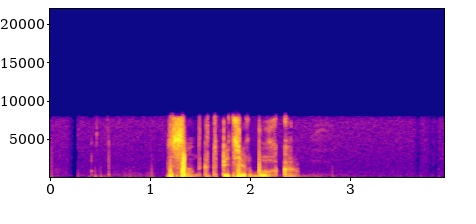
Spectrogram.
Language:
Russian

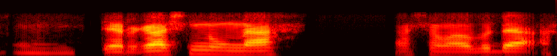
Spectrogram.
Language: Bodo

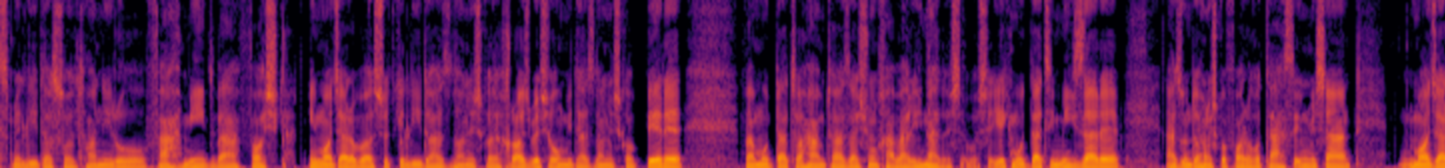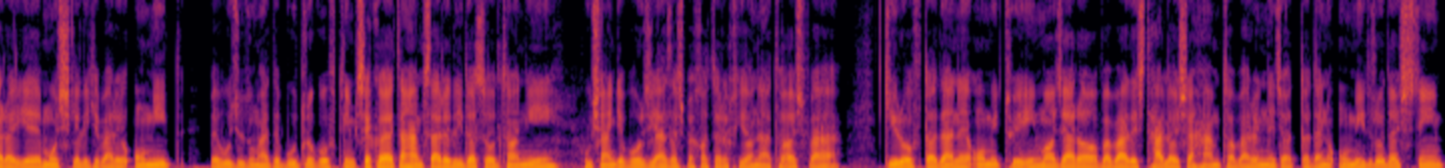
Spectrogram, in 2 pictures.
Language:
Persian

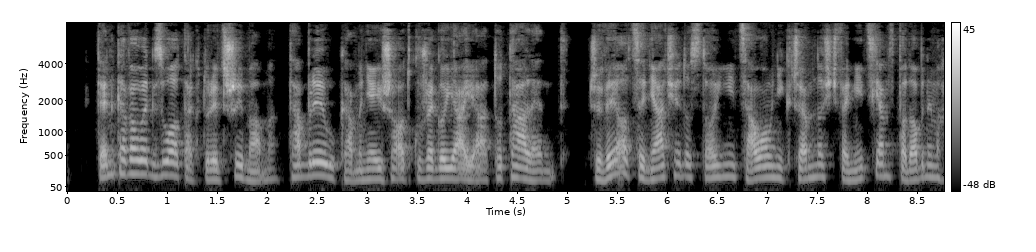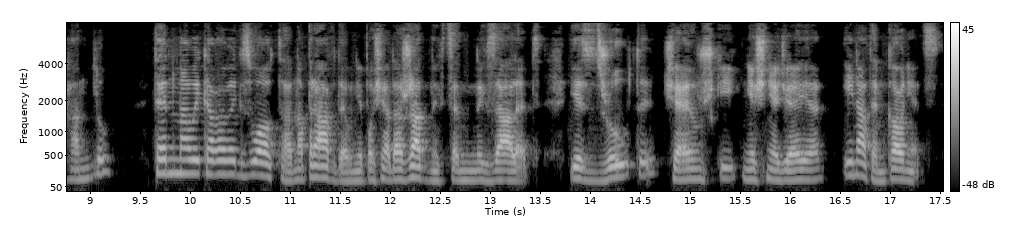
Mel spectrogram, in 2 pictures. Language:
Polish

